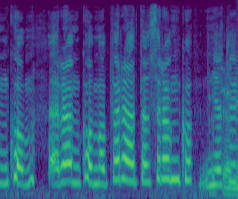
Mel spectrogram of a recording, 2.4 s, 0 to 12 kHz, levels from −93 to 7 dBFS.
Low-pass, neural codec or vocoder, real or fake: 10.8 kHz; none; real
